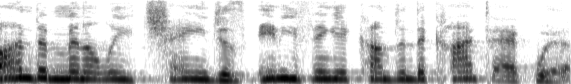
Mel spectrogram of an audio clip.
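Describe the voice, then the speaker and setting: A man talks loudly at a fairly quick pace. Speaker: preacher. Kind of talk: sermon. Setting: stage with audience. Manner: fast talker, loud.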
